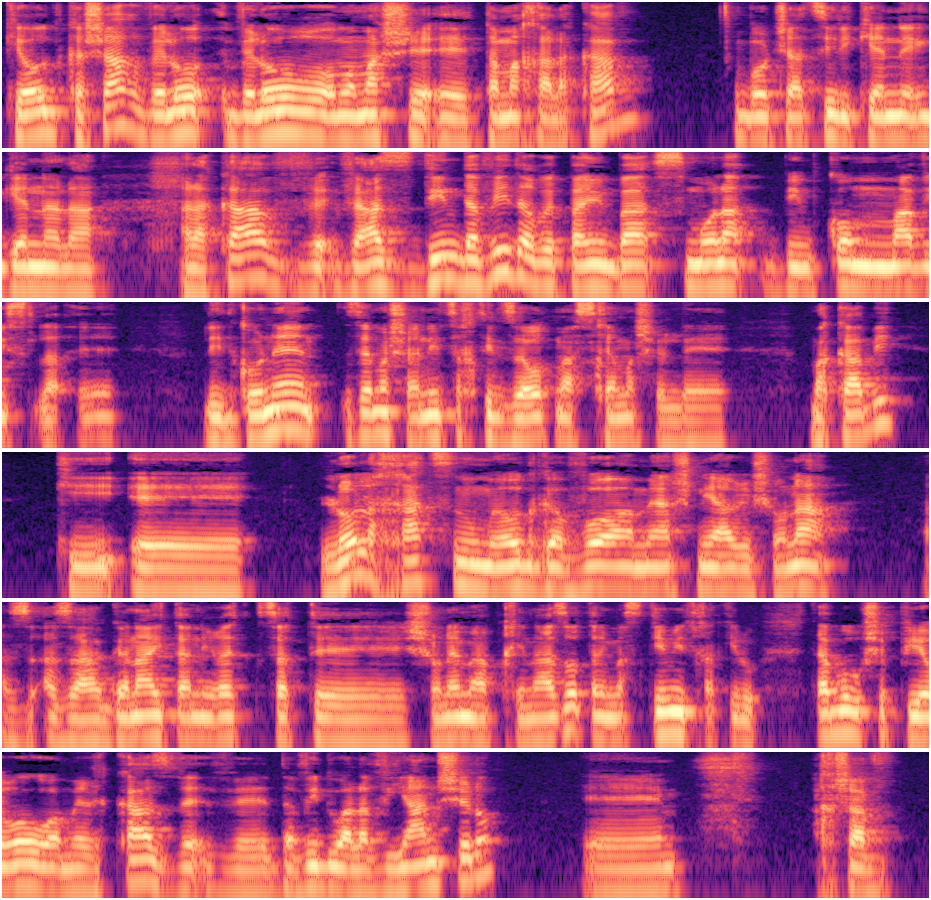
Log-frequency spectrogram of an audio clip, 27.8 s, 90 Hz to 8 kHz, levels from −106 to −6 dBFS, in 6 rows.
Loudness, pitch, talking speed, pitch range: -15 LUFS, 120 Hz, 155 wpm, 115-135 Hz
